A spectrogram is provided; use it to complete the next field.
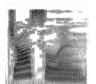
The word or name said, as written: jacelyn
